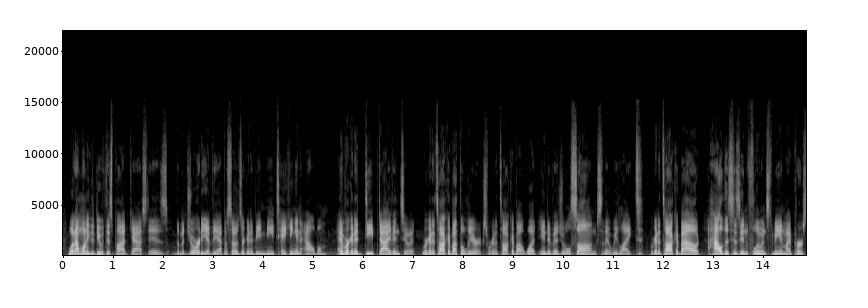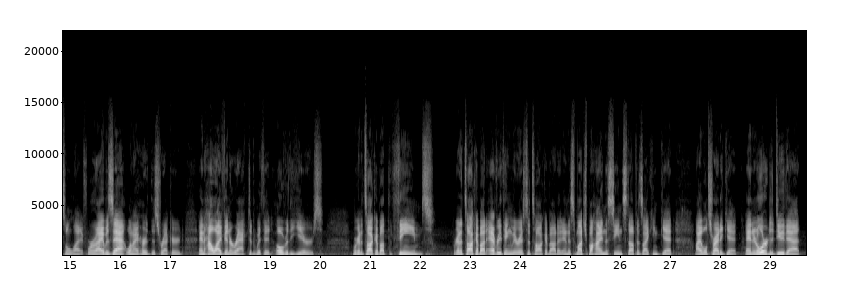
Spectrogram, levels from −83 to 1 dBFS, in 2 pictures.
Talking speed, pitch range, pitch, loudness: 245 wpm, 105-130 Hz, 115 Hz, -25 LUFS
